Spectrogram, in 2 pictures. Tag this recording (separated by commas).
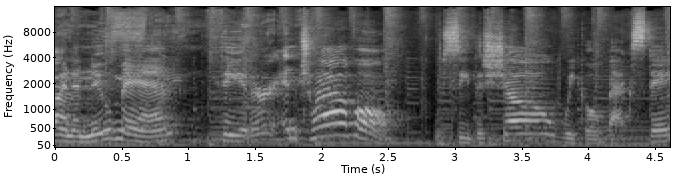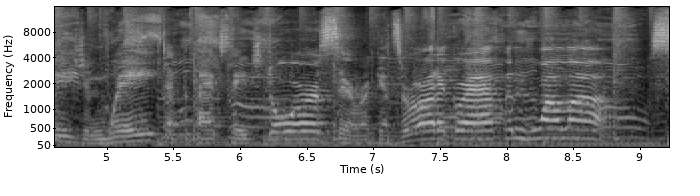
Music, Speech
